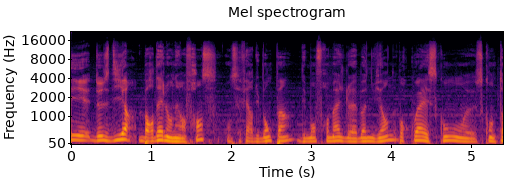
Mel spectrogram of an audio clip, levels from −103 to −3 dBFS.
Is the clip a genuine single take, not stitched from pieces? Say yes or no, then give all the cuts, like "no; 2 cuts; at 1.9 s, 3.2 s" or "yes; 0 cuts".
no; 2 cuts; at 0.8 s, 4.1 s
